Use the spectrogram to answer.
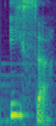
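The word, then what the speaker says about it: Isa: that day I pulled the I Rune pronounced EA meaning ice which I thought was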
